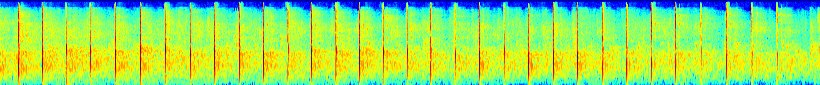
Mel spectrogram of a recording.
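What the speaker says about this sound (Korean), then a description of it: "하나님께 영광의 박수 올려드리겠습니다" Rhythmic unison clapping from a congregation at a Sunday worship service, about thirty sharp, evenly spaced claps in a steady beat, close and clear with no talking.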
